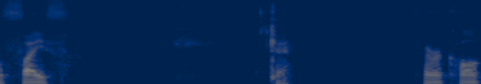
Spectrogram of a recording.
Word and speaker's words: Fife: Looks like it lines up with the better I believe it's pronounced like life, so Fife.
